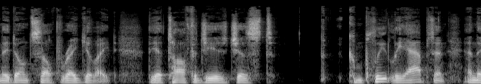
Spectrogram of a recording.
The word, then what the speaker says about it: autophagy: it downregulates the autog, autophagy, autophagy. – Autophagy. There we go.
